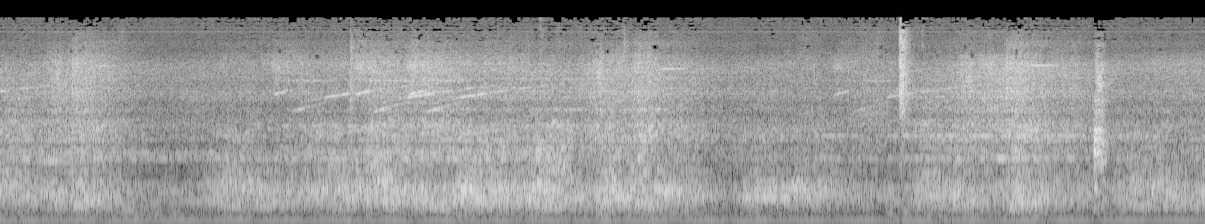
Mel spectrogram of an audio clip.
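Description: A video game energy beam crackles and hums steadily.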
